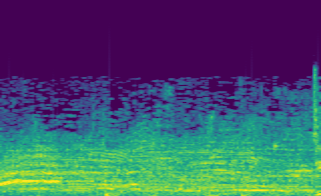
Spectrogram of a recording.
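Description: A basketball dribbled on a hardwood court, low bounces about twice a second, with a few sneaker squeaks over the steady murmur of an arena crowd.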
